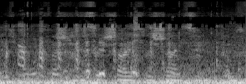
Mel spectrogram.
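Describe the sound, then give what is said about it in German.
A car engine rumbles steadily as the vehicle drives through a water ford, with a continuous rushing splash and excited voices talking over it. “Jetzt fahren wir durchs Wasser.”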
